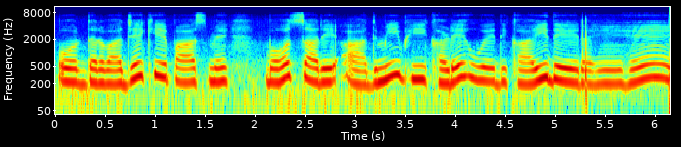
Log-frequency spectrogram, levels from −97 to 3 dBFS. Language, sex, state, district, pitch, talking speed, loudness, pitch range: Hindi, female, Rajasthan, Jaipur, 225 Hz, 145 wpm, -12 LUFS, 215-260 Hz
